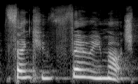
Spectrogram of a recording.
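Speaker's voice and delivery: high, delighted thanks; exclaimed. A narrator's reading. Judy thanking Paddington for paints, exclaiming with delight. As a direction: pitch it up in grateful excitement. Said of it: "exclaimed Judy".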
